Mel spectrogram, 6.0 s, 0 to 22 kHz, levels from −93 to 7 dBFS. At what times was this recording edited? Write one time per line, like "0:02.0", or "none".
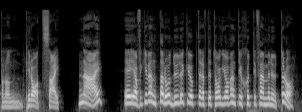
0:01.3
